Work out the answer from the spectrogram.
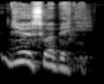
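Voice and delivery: a joyful, fervent exclamation; fervent cry. A narrator's reading. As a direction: cry it out with clasped hands. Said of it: "s'écria Clémence en joignant les mains avec ferveur".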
